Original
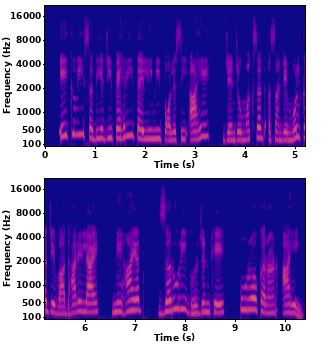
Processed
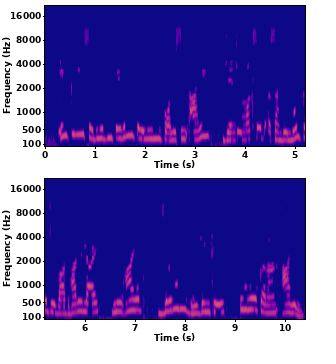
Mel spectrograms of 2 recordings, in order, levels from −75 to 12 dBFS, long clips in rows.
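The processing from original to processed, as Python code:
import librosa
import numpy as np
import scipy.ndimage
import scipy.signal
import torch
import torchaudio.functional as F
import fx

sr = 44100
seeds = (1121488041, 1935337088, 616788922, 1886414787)

y = fx.highpass(x, sr, hz=510.0, slope=12, at=(3.72, 4.57))
y = fx.spec_gate(y, sr, threshold_db=-10, keep='strong')
y = fx.comb(y, sr, ms=2.4, depth=0.53, at=(6.01, 7.0), fade=0.02)
y = fx.band_squash(y, sr, depth_pct=70)
y = y * librosa.db_to_amplitude(-1.5)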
